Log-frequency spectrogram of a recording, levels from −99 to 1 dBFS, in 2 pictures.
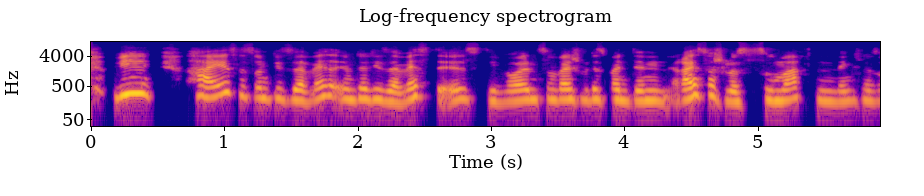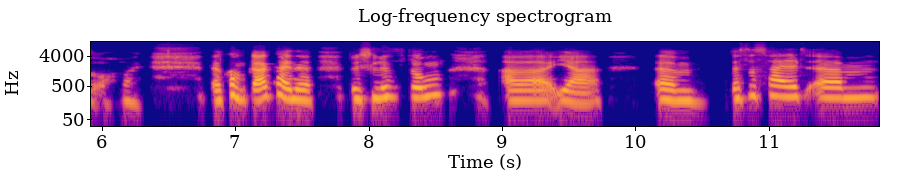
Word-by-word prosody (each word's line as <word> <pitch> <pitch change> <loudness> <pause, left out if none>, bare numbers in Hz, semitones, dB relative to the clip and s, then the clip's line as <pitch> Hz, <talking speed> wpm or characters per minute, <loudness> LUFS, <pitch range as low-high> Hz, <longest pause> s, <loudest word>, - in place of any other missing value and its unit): wie 290 +3 +7 0.3
heiß 265 +5 +3
es 245 -3 -10
un 225 -2 -4
dieser 200 -4 -2
We 245 +4 -1
unter 210 +1 0
dieser 185 -5 -1
Weste 240 +5 -2
ist, 205 +3 -5
die 180 -2 -8
wollen 190 +3 0
zum 205 -1 -7
Beispiel, 205 -1 0
dass 205 -1 -4
man 200 -2 -1
den 185 0 -2
Reißverschluss 205 - +2
zumacht, 200 +3 -1
dann 185 -2 -6
denke 175 +1 -8
ich 185 - -23
mir 190 - -7
so: 180 - -13
„Och - - -17
Mann, 175 -4 -12 0.5
da 185 - 0
kommt 215 -2 +2
gar 205 +5 +7
keine 205 -4 +4 0.3
Durchlüftung.“ 235 +4 0 0.4
Ah 190 0 +1
ja, 165 -5 0 0.4
ähm, 190 -4 +1 0.2
das 215 0 -4
ist 265 0 -7
halt, 245 -2 +4
ähm 230 0 +1
205 Hz, 195 wpm, -22 LUFS, 190-230 Hz, 0.5 s, wie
